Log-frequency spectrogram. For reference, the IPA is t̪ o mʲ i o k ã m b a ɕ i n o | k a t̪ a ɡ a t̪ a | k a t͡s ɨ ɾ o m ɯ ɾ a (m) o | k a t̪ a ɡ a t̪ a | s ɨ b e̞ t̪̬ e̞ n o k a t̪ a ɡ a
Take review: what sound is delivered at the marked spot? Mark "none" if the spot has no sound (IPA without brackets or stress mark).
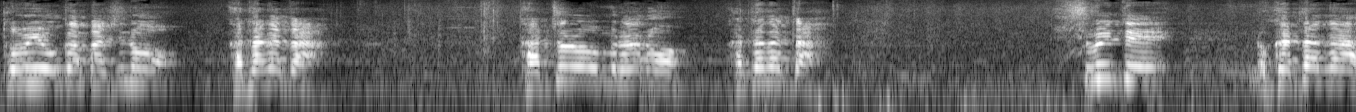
n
